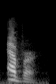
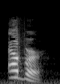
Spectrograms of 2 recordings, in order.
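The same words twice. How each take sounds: First: Said in the usual way. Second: Ever repeated higher and louder, falling hard; emphatic repeat. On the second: Shown as a demonstration. Preacher repeating Ever to the congregation, emphatic. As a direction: hammer Ever home the second time.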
